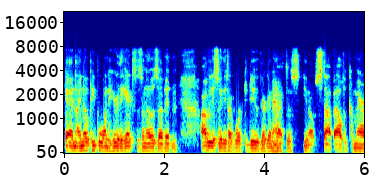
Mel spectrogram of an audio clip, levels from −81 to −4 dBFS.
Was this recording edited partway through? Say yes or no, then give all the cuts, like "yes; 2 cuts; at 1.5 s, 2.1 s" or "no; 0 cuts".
yes; 1 cut; at 3.3 s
